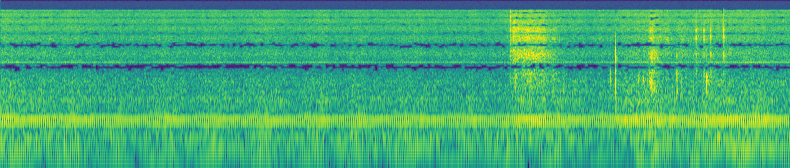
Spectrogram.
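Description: Steady low electrical hum, with a few faint brief scratches of a pen on notebook paper from about five seconds in.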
